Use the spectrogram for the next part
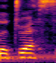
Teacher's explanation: The verb address, with the stress on the second syllable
